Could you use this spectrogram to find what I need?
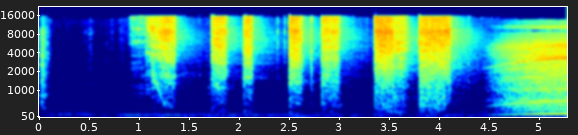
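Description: A knife scrapes and scores a plastic sheet.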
